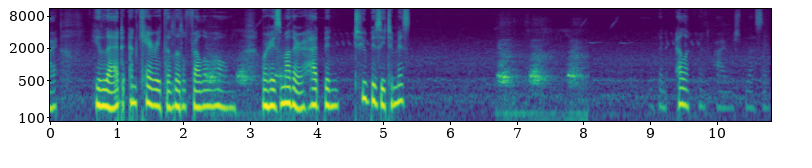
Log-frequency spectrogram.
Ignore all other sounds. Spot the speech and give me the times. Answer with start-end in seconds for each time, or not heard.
0.0-5.4, 9.0-10.7.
